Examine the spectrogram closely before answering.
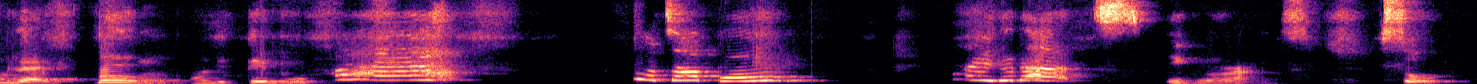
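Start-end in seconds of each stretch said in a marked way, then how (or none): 1.7-5.4 high, pleading mock cry; mock dismay. Baker scolding herself over the bread, high mock dismay. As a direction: squeal it like you're hurt.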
